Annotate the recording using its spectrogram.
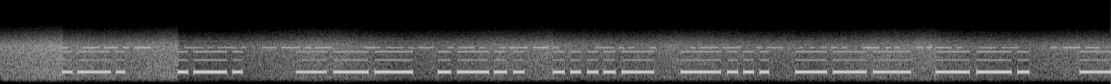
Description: Morse code, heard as a keyed tone, hand-sent with a straight key, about 14 wpm, 580 Hz, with radio static and a weaker station near 2130 Hz. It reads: R R OL4BOG …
